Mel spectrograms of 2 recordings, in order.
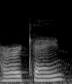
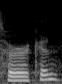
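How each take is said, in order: First: The name is said like the ordinary word. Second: The name is said in the local dialect form. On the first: This is how outsiders say it. The speaker calls it wrong. "It's not Hurricane" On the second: This is how the town's residents say it. The speaker calls it right. "it is Hurricane"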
